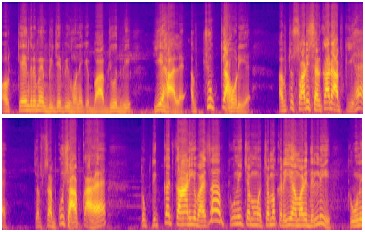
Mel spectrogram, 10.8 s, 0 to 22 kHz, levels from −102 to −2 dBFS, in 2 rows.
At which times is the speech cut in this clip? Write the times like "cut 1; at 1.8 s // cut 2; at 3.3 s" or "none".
none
